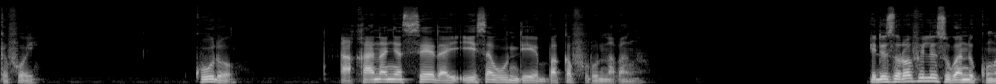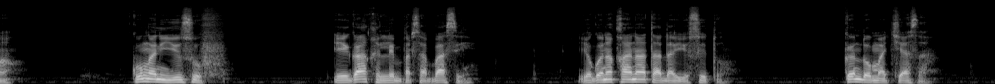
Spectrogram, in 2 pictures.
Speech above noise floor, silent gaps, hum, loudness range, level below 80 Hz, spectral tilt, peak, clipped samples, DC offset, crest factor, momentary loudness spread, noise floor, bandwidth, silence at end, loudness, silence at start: 65 dB; none; none; 6 LU; -48 dBFS; -5.5 dB/octave; -2 dBFS; under 0.1%; under 0.1%; 22 dB; 14 LU; -85 dBFS; 16 kHz; 0.65 s; -21 LUFS; 0 s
